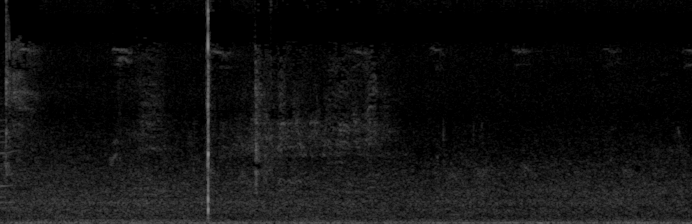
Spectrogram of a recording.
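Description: A golf iron striking a ball once: a single sharp click about two seconds in, over a steady low outdoor rumble.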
